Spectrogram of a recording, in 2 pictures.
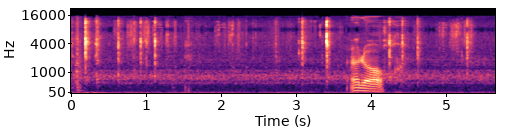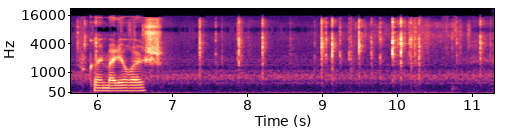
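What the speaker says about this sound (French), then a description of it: "le bruit des touches, par contre, je sais pas si vous aimez, mais pas moi" Computer keyboard keys clattering rapidly during a game, with a steady stream of light clicks under a man's speech and short electronic game tones.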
